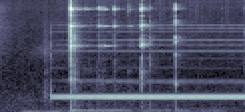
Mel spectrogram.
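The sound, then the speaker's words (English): A telephone ringing tone on an outgoing call: a steady, mid-pitched electronic tone starts after half a second and holds unbroken. Three sharp clicks land over it. “You just lucked yourself into a phone call on TikTok Live.”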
